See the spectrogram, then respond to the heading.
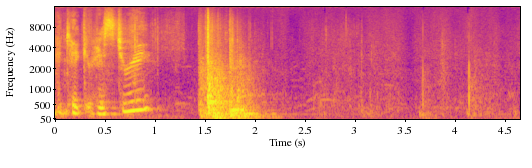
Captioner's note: book thuds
